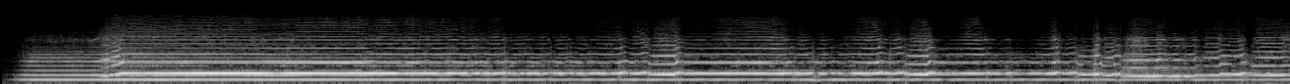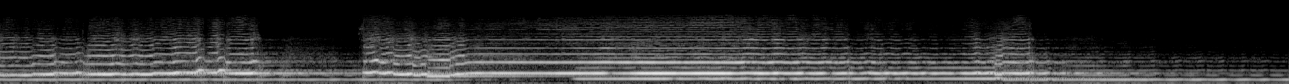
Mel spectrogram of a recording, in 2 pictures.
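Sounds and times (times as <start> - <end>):
ney flute: 0.2 - 25.7.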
